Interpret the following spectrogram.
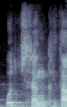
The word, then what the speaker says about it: उच्छृंखलता: इसका विकल्प आपका हो जाएगा ए, उच्छृंखलता होता, उच्छृंखलता, जो भी आप पढ़ें प्रोनाउंसिएशन निकालें, ये विकल्प सही होगा।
